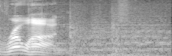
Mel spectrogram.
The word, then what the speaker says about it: Rohan: wait R Rim we've talked about this it's pronounced Rohan when Tom okay Tom bombadil's not in that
